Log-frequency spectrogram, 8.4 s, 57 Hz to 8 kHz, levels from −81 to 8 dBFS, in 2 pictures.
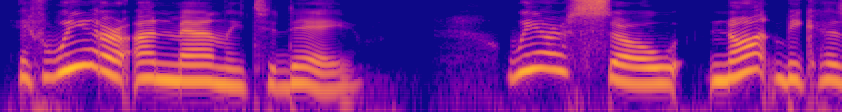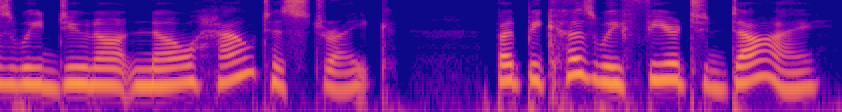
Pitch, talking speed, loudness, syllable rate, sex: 230 Hz, 165 wpm, -19 LUFS, 5.0 syllables/s, female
